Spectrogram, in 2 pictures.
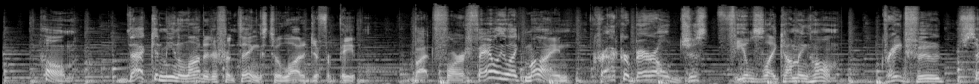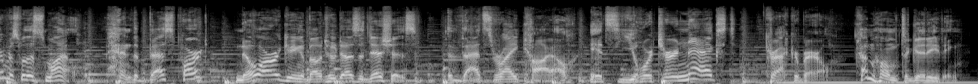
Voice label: Commercial; CRACKER BARREL

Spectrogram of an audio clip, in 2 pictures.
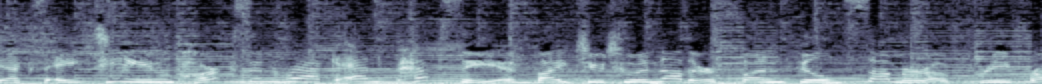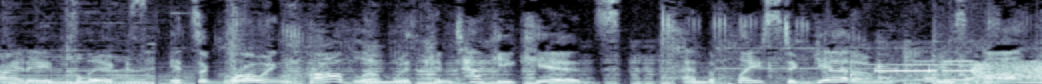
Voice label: Promo News

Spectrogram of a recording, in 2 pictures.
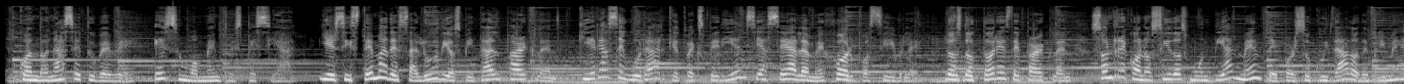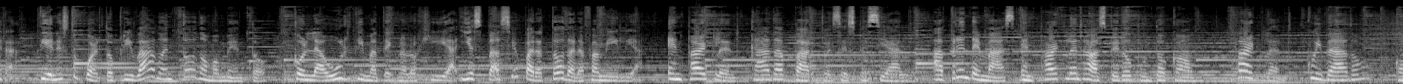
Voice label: Spanish Radio; Spanish - Commercial; Parkland Hospital

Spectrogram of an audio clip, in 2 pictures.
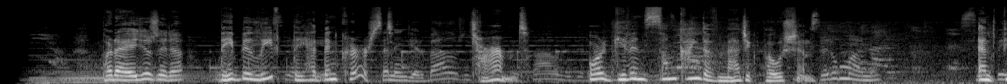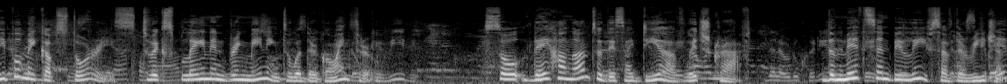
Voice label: Alzheimer's Hispanic Accented English; NOVA

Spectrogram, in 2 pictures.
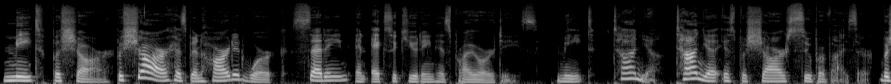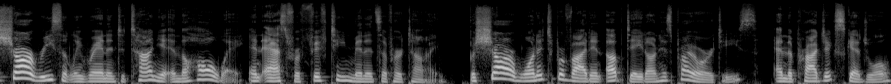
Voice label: Explainer Video; Bechtel Touch Points Module

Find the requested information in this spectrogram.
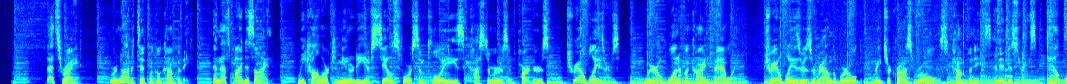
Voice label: Corporate Demo; SALESFORCE

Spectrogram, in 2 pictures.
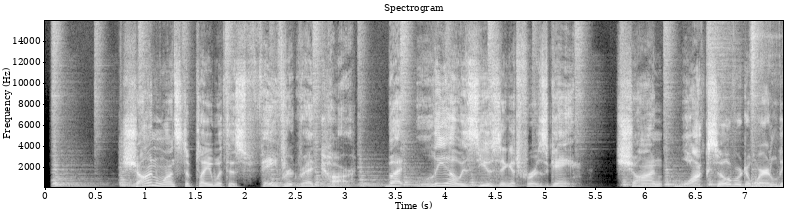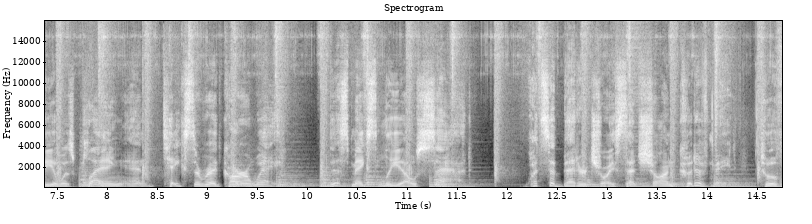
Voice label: eLearning, KIDS

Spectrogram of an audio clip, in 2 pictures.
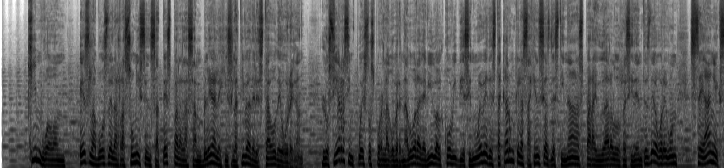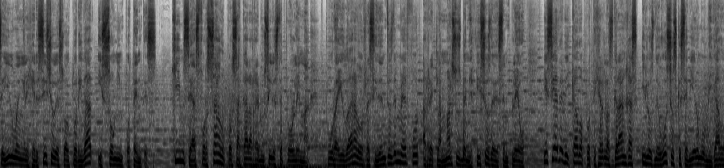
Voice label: Political ad

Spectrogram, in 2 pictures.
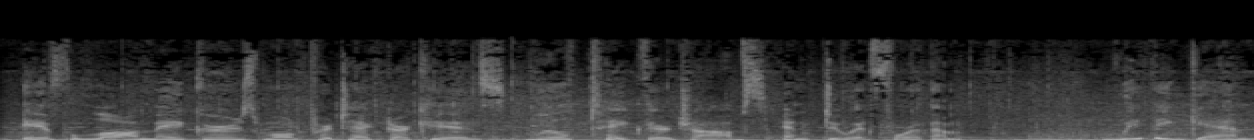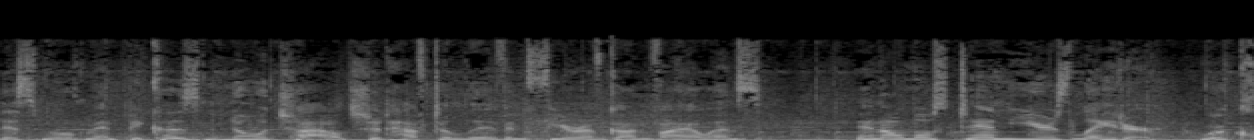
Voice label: Political ad, Eng; Fight Gun Violence

